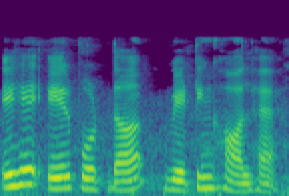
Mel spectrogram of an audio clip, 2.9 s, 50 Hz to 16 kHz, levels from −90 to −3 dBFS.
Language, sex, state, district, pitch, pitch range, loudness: Punjabi, female, Karnataka, Bangalore, 190 Hz, 165-210 Hz, -16 LUFS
